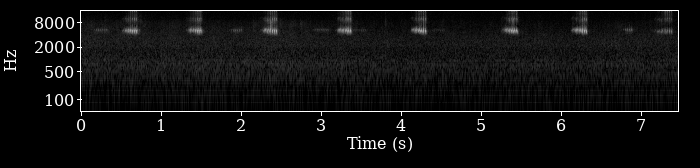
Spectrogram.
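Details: Lesser field-cricket, Melanogryllus desertus, in Breitenbrunn, Austria, 23 May 2021; high, shrill chirps repeated roughly once a second, about eight loud bursts with faint softer notes between them, otherwise quiet.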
